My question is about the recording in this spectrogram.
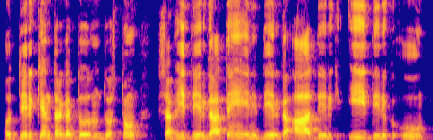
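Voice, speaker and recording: A man teaching an exam-prep grammar lesson, asking the class questions and answering them himself, slowly drawing out each vowel sound he demonstrates. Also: medium pitch, little pitch movement. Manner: stretches out sounds slowly when pronouncing vowels.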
